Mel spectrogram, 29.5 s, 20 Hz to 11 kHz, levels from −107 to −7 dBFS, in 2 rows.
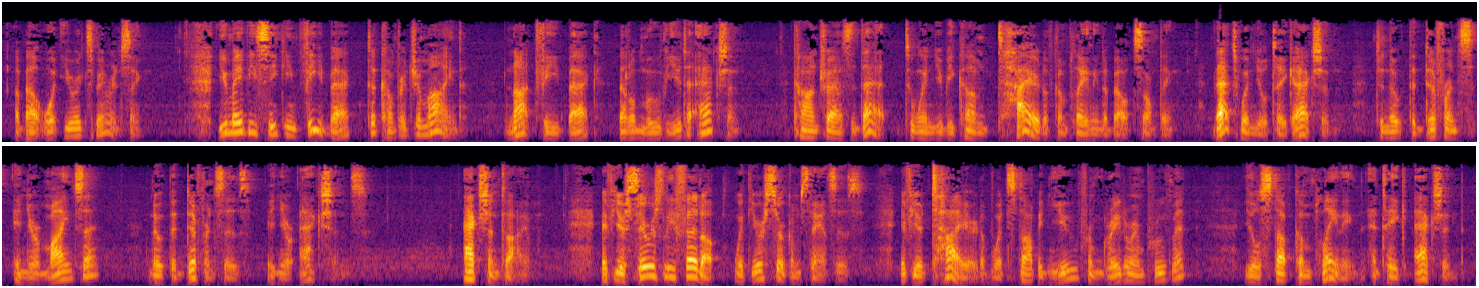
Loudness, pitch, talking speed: -26 LUFS, 120 Hz, 155 wpm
